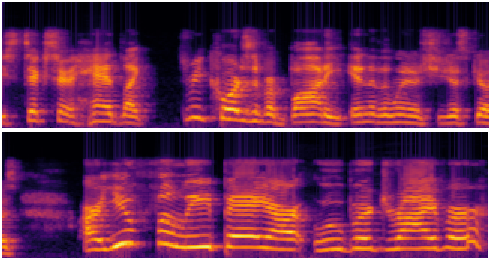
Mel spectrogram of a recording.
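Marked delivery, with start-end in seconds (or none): 3.8-6.5 put-on much higher, drawn-out drunken shout; mock tipsy yell, pitched way up, slowing at the end; hammered woman. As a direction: impersonate a drunk woman calling into a car. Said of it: "She's hammered".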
